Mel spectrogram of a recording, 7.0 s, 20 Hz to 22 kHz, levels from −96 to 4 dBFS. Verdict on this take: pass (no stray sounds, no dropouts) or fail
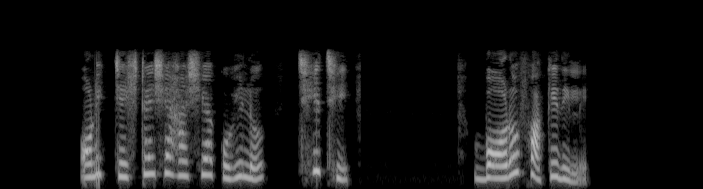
pass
